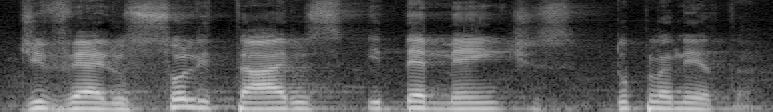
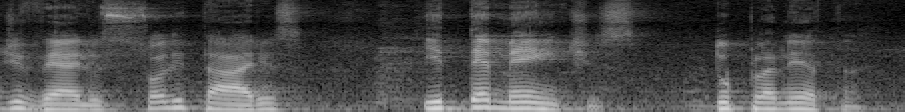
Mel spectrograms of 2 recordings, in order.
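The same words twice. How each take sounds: First: The phrase is spoken at a normal pace. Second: The phrase is spoken slowly and deliberately.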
